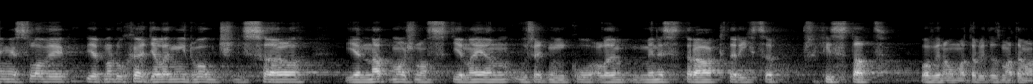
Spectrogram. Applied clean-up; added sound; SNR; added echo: none; none; none; reverberation time 0.3 s.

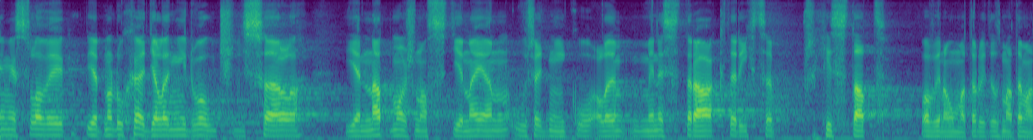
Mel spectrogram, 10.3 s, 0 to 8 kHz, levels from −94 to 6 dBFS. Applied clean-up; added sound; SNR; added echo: none; none; none; none.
